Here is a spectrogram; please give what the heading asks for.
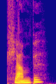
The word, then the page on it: klampe: [ ˈklɑmbə ]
